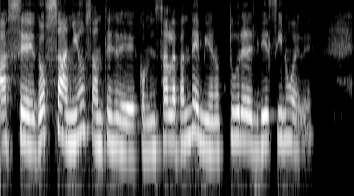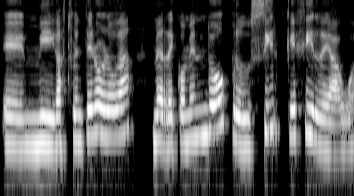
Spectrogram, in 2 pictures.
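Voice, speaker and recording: A woman talks at a very slow pace and medium pitch. Her loudness stays very even, with ordinary pitch variation. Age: 70s. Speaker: patient with multiple sclerosis. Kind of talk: audience question, testimony.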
